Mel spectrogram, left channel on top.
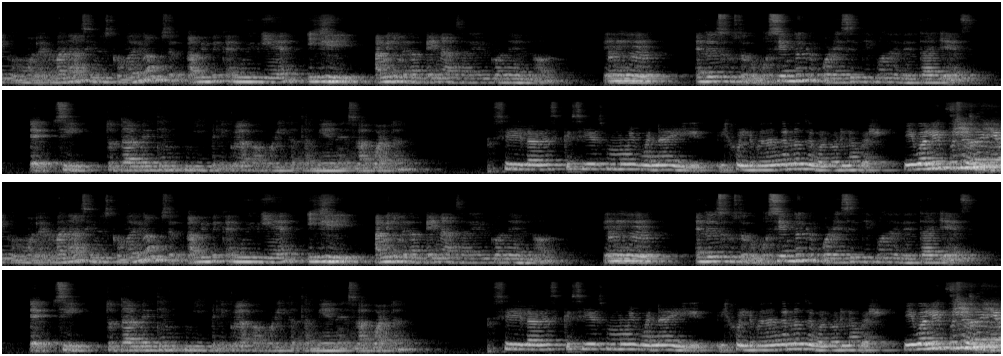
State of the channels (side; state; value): both; normal; correlation 0.96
